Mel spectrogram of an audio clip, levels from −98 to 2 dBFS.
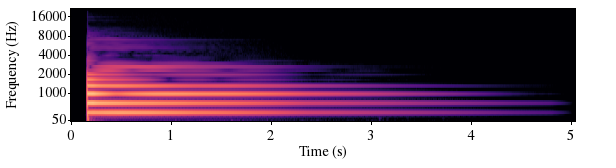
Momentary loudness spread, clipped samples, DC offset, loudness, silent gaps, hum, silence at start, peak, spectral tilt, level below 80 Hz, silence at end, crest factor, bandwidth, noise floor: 23 LU; under 0.1%; under 0.1%; -19 LUFS; none; none; 0.15 s; -2 dBFS; -7 dB/octave; -56 dBFS; 2.2 s; 20 dB; 7.6 kHz; -72 dBFS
